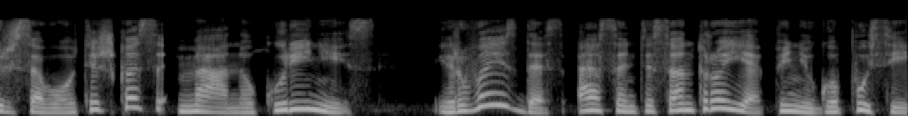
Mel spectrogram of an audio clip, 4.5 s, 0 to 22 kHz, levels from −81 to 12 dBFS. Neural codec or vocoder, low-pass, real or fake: none; 10.8 kHz; real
